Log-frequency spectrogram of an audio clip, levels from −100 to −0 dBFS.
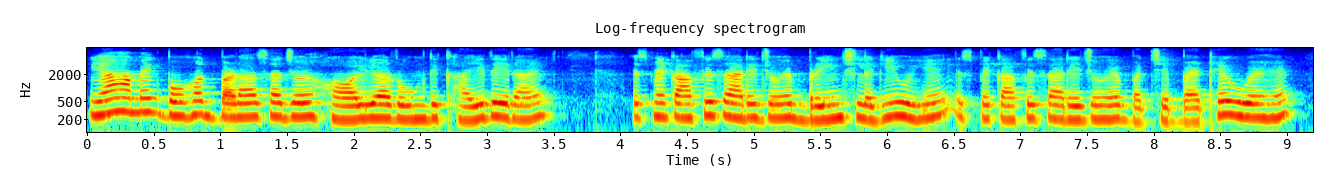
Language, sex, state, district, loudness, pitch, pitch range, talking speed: Hindi, female, Bihar, Araria, -17 LUFS, 225 Hz, 210-240 Hz, 215 wpm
